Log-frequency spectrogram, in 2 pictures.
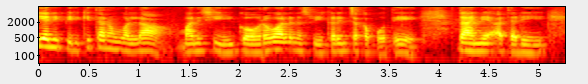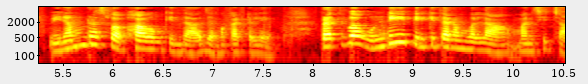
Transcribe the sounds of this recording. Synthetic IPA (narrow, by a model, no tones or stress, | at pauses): ɐnipiɾikit̪ɐnɐmʋɐlːɐmɐniʂiɡɐwɾɐʋaːlɐnusʋiːkɐɾiɲt͡ʃɐkɐpoːt̪e̞ː | d̪aːnːiʔɐ̰t̪ɐɽi | ʋinɐmɾɐsʋɐbʱaːʋɐmkind̪ad͡ʒɐmɐkɐʈːɐlḛːm | pɾɐt̪ibɐuɳɖipiɾikit̪ɐnɐmʋɐlːɐmɐniʃit͡ʃa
